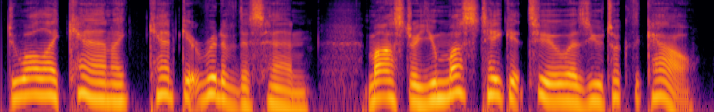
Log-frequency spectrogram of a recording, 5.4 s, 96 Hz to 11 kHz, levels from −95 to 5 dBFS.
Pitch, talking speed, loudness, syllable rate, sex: 165 Hz, 245 wpm, -16 LUFS, 5.0 syllables/s, male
